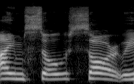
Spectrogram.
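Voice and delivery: put-on big-guy voice. Retelling what a big guy said to her, she quotes him imitating Rocky's accent. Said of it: "He said it in his Rocky".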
